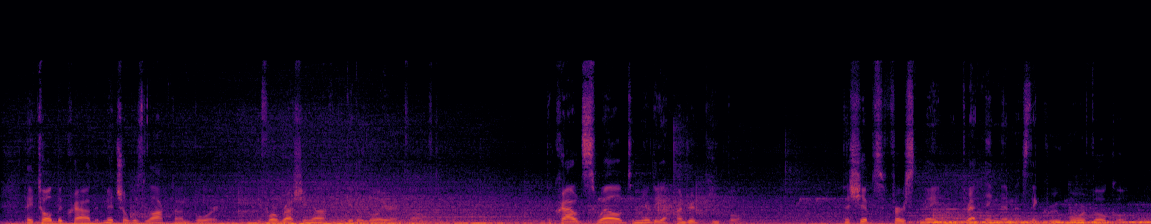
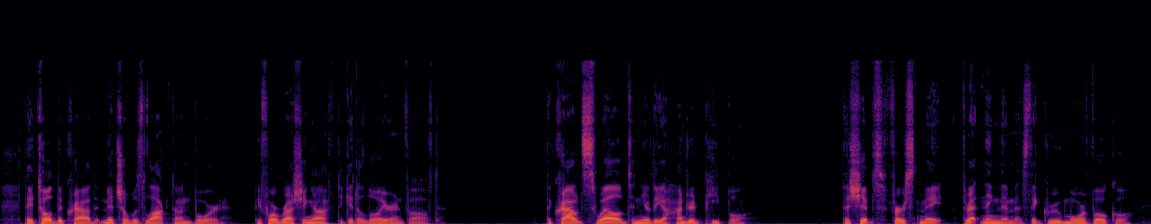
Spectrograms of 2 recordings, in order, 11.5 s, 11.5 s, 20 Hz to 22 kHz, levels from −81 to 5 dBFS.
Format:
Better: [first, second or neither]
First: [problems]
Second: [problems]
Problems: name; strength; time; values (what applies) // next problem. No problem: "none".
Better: second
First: traffic noise; loud; throughout; as loud as the speech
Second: none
